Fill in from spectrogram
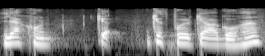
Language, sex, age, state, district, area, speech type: Kashmiri, male, 60+, Jammu and Kashmir, Srinagar, urban, spontaneous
